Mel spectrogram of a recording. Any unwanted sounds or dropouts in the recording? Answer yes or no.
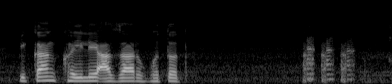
yes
